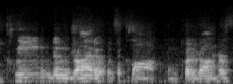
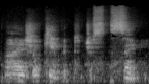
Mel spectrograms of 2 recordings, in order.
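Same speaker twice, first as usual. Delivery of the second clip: very high, softer, whispery witch voice; mocking witch; 7 dB quieter than usual. A narrator's reading. Witch keeps the shoe and mocks Dorothy, taunting. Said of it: "laughing at her".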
